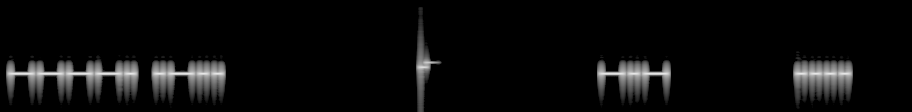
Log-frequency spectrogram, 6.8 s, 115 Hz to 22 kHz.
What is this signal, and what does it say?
Morse code, heard as a keyed tone, about 22 wpm, spaced as for 11 wpm, 700 Hz. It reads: 9L KH
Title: USA Call Signs - 6x Character Spacing - 22wpm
